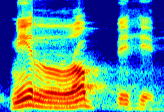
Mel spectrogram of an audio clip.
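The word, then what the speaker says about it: مِن رَّبِّهِمْ: Nah, kalau lam dan ro itu bila gunnah, jangan ditahan. Min rabbihim, misalkan min rabbihim. Jadi mir rabbihim. Jangan mir rabbihim. Jangan ditahan, tapi mir rabbihim.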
